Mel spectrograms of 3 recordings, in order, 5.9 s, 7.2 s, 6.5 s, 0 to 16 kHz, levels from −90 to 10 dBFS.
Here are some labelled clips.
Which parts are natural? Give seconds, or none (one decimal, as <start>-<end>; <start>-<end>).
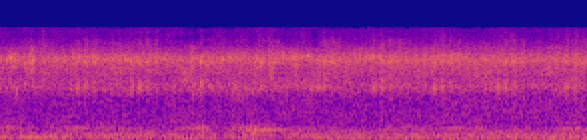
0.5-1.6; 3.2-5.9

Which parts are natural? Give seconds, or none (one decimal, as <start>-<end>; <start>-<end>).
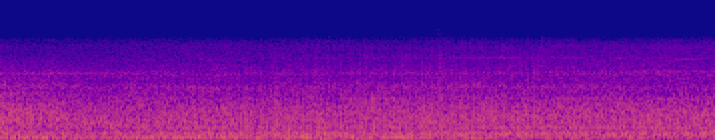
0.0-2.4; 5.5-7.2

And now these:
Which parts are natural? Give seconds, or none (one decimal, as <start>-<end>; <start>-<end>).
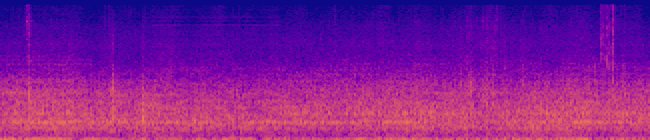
0.0-1.5; 2.8-6.5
